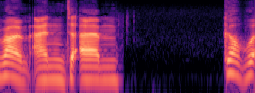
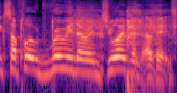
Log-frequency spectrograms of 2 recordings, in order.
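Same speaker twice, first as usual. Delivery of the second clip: ordinary talk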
